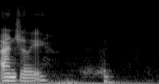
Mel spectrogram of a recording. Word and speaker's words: Angeli: uh Anna Yi or aneli please help me with the pronunciation it's okay it's pronounced Angeli yeah hello and good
